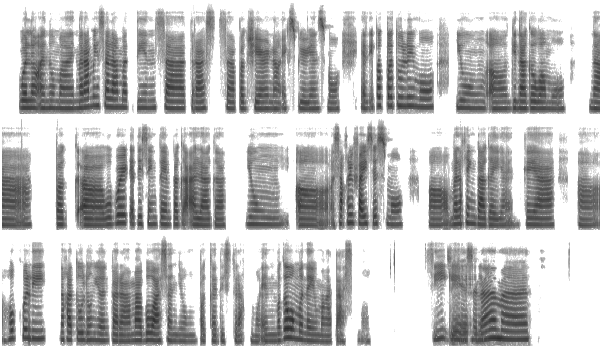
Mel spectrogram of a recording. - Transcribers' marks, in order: other background noise
- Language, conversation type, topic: Filipino, advice, Paano ako makakapagpokus sa gawain kapag madali akong madistrak?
